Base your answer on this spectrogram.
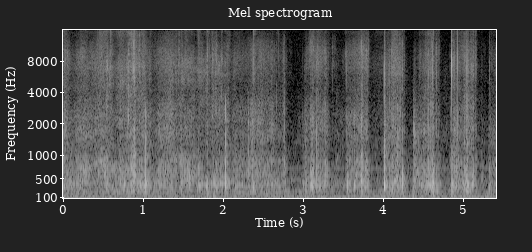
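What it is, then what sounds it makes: Leather sneaker. Long acrylic nails scratch and tap the laces and toe box of an empty white leather Nike sneaker resting on a lap. A steady, soft scratchy rustle is broken by short, sharp, bright clicks that die away almost instantly.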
